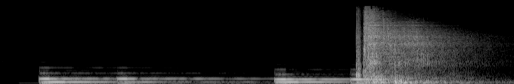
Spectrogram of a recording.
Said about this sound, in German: Ein Schuss. Nicht mehr war es am 19. November 1971 in Santa Ana in Kalifornien, woraus die Performance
